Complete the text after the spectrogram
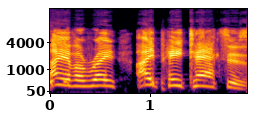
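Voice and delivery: very high, slow, drawn-out yelling. Imitating what a friend yells at people: imitating someone yelling. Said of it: "likes to yell at people".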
